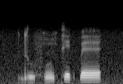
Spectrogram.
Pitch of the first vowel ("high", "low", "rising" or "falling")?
low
